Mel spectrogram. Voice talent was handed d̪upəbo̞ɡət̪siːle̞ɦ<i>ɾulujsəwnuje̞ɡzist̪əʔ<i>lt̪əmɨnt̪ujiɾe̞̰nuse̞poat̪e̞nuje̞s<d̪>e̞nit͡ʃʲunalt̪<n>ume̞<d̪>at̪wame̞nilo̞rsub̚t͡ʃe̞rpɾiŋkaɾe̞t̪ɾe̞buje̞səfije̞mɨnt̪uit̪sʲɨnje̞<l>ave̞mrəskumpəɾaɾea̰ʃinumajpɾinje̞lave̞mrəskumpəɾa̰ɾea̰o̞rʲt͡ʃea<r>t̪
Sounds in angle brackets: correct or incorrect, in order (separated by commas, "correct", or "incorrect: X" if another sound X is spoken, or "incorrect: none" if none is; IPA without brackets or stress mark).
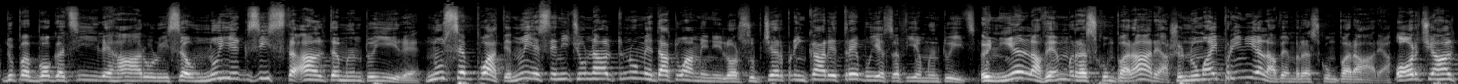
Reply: incorrect: a, incorrect: a, incorrect: t̪, correct, correct, correct, incorrect: l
